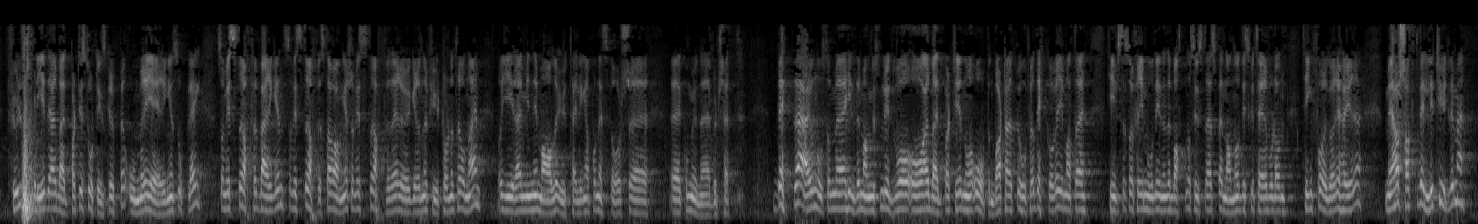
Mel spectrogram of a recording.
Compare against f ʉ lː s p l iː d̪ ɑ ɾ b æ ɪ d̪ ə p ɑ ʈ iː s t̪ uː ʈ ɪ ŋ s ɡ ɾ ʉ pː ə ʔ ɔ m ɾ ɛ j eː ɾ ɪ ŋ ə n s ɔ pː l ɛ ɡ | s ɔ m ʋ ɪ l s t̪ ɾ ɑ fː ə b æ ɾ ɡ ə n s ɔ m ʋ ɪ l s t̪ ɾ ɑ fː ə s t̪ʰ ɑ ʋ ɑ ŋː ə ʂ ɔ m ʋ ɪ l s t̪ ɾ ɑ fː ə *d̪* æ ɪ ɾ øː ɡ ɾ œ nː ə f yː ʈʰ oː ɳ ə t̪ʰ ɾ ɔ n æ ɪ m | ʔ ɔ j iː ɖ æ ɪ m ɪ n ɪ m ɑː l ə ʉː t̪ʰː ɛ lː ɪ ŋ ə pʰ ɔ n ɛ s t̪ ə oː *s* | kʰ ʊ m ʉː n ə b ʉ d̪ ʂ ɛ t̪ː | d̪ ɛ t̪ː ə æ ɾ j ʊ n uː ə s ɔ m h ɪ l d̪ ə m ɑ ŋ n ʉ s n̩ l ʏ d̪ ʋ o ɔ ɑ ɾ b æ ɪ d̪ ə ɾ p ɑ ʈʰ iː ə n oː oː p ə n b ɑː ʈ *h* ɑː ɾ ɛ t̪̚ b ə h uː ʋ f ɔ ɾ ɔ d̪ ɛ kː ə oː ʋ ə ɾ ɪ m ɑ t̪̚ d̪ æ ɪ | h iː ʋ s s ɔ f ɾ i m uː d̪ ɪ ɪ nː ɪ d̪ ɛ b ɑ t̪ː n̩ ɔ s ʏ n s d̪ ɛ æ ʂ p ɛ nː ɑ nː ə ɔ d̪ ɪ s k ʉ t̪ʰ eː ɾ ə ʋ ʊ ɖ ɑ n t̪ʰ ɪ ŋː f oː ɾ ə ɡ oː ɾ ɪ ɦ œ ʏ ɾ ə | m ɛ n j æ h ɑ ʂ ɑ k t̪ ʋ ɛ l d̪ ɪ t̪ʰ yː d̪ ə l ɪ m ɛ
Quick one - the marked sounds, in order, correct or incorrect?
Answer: correct, incorrect, correct

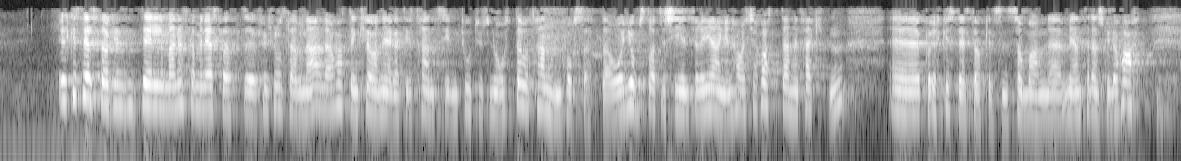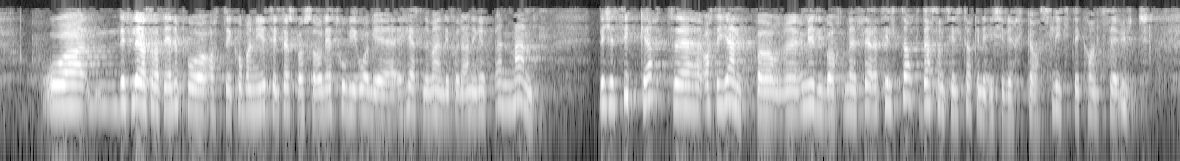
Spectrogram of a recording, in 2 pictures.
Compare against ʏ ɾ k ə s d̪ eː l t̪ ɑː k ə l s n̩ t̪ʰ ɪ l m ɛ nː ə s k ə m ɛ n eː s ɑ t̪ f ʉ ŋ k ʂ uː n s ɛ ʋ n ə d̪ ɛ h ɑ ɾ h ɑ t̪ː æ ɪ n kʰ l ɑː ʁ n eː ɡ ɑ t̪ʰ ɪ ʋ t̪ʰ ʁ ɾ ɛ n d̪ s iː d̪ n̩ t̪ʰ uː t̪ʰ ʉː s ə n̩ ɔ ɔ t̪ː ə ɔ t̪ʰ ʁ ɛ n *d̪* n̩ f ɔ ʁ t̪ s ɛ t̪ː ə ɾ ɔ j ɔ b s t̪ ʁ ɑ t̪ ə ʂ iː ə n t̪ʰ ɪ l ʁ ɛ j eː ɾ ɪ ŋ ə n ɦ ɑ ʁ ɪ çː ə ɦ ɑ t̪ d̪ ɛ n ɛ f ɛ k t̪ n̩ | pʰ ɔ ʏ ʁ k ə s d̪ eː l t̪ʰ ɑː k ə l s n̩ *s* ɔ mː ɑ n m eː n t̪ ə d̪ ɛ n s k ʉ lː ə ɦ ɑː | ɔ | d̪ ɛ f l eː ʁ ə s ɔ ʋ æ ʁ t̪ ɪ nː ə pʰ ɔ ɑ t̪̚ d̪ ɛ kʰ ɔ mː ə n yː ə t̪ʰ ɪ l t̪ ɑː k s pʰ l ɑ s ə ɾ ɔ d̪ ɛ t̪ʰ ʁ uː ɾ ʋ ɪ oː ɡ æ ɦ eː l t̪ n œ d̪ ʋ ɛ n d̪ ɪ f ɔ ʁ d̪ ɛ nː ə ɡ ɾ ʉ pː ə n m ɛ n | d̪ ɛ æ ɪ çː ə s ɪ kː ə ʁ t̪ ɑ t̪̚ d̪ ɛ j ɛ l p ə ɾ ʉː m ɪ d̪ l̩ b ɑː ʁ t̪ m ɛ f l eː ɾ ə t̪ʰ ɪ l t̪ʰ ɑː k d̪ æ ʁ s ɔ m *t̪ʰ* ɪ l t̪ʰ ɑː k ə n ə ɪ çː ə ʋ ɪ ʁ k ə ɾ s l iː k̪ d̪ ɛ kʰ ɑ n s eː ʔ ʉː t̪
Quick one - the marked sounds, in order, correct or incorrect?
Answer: correct, correct, correct

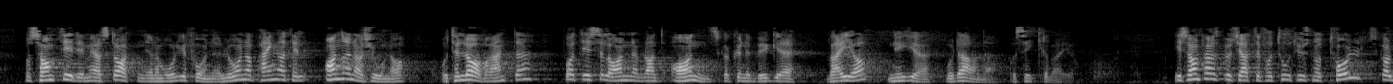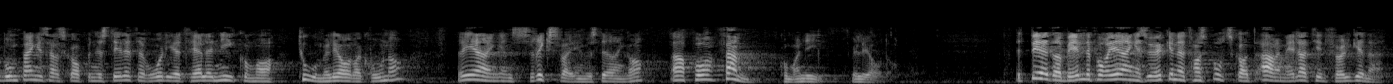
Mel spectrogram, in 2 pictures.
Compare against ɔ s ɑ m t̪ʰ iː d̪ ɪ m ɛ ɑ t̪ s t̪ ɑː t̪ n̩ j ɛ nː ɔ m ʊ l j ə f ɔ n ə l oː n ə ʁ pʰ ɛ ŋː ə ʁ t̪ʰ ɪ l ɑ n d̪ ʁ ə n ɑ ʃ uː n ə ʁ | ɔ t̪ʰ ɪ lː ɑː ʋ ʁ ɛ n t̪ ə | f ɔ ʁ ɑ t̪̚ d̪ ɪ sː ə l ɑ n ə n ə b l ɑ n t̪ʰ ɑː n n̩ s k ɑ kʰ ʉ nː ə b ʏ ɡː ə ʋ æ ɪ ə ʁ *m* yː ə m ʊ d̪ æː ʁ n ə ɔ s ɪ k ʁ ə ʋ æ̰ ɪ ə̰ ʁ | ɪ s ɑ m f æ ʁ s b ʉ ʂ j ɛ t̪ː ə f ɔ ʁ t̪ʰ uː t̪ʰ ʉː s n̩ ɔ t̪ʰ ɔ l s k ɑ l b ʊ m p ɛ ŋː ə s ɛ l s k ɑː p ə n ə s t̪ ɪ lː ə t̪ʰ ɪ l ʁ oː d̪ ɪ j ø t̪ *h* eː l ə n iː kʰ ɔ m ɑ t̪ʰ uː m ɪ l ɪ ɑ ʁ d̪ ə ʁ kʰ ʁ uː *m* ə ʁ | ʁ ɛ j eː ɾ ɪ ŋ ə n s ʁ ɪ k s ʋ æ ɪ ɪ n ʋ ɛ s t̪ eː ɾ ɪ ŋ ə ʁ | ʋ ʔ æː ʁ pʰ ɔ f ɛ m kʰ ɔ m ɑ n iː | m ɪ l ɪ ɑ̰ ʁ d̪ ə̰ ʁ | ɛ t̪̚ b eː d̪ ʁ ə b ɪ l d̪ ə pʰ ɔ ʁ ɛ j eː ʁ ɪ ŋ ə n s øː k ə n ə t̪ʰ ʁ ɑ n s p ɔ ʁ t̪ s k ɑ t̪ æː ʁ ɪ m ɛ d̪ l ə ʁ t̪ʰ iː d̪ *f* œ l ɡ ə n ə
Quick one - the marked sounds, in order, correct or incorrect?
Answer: incorrect, correct, incorrect, correct

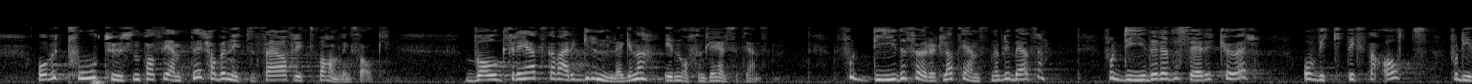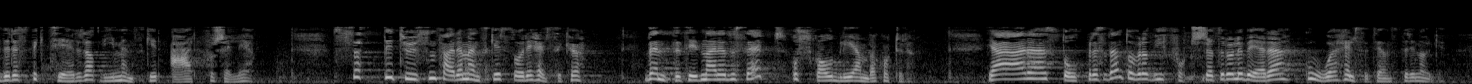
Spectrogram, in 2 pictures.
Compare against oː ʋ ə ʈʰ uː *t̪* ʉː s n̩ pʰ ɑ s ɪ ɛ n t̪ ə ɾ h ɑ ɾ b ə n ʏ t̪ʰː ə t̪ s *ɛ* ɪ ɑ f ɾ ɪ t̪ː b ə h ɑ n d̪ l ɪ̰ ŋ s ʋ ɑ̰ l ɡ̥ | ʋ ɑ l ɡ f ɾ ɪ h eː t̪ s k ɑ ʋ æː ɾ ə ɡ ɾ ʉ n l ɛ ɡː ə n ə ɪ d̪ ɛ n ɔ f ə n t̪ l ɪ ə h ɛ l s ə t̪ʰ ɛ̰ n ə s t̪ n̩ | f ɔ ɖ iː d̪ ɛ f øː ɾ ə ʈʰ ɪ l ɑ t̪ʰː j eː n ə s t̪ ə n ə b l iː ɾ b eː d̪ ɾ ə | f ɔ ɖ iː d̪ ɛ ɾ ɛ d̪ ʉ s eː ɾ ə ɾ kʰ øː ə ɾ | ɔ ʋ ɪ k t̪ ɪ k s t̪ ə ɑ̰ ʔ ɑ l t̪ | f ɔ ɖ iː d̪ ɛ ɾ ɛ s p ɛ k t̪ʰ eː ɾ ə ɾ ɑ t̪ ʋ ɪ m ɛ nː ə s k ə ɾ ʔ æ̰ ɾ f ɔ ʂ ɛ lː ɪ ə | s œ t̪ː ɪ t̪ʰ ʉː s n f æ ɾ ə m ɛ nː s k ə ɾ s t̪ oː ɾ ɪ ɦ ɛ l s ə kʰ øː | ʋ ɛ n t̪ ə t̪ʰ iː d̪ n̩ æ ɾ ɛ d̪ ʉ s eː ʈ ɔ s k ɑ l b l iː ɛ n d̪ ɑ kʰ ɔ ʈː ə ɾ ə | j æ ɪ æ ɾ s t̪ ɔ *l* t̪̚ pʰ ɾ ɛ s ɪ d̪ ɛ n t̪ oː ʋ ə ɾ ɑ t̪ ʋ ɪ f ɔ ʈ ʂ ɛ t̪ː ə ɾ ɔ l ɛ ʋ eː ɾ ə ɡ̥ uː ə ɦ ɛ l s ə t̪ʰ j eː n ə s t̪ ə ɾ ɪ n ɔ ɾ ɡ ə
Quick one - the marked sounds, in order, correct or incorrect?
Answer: incorrect, incorrect, correct

